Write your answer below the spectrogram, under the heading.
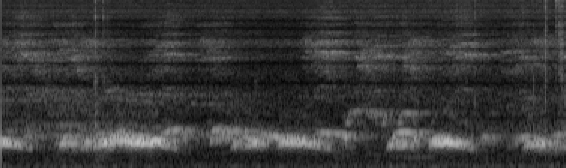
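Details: Morning cooing of a spotted dove, a steady chain of low, mellow coos running about one per second with slight rises and dips in pitch.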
